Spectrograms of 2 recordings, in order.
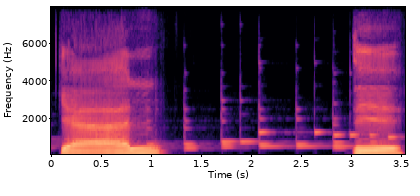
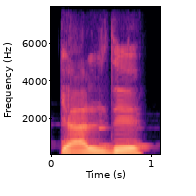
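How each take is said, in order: First: The word is read slowly, syllable by syllable. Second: The word is read quickly as one unit.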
